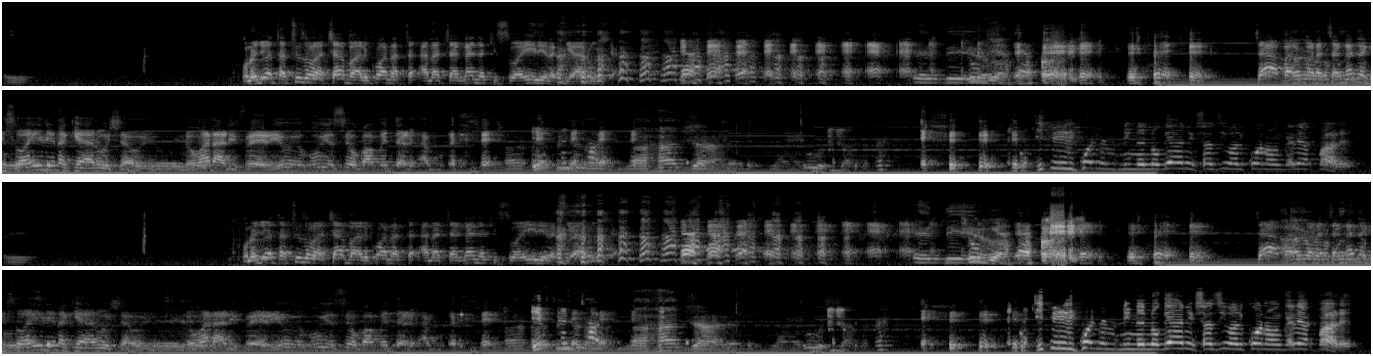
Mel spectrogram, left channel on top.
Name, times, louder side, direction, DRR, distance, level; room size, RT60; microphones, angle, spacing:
voice 1, 2.4-6.0 7.0-9.3 9.8-10.9 11.2-12.2 12.5-18.6 19.0-19.1 19.6-19.7 21.5-21.7 22.9-23.6, left 3 dB, 45° left, 1.4 m, -33 dB
voice 2, 5.5-8.5 9.1-10.1 12.8-13.9 15.1-15.8 18.7-22.6, right 1 dB, 30° right, 1.0 m, -38 dB
voice 3, 6.8-7.7 9.7-10.8 19.0-19.7 21.9-22.1 24.0-27.2, right 8 dB, 85° right, 0.4 m, -29 dB
sound 1, 11.5-25.2, right 1 dB, 15° left, 1.5 m, -42 dB
11.5 x 7.1 x 4.6 m
head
